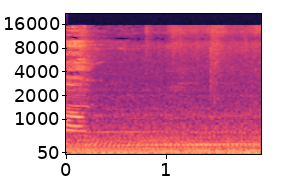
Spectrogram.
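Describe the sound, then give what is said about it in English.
Car traffic moving around a roundabout at lunchtime, heard as a steady, dense rumble of engines and tyres that carries on without a break. “as I go through it and make my way through it, all these cars driving crazy.”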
